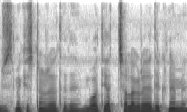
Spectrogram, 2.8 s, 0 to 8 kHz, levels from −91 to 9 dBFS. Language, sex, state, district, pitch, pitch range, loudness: Hindi, male, Bihar, Vaishali, 140 Hz, 135-140 Hz, -16 LUFS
